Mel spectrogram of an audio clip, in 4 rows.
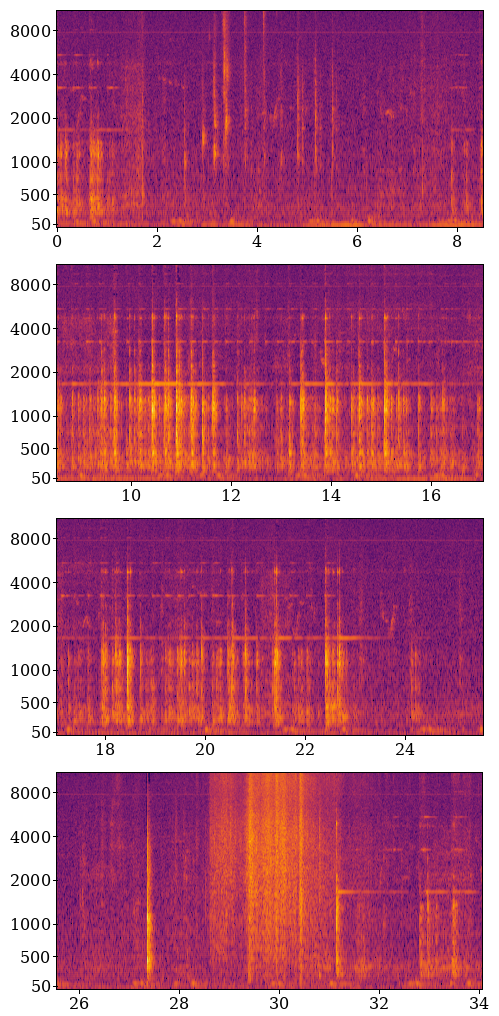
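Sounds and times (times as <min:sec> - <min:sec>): thin steady whine: 0:00.0 - 0:02.8, 0:05.8 - 0:28.6, 0:30.0 - 0:34.0.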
